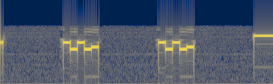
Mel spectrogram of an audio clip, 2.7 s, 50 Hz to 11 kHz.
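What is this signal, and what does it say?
Five-tone selective call (ZVEI), heard as quick runs of five tones, tones of about 70 ms. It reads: 85856 85856
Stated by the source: ZVEI five-tone selective call received on SDR, from the Feuerwehr Orlamünde (fire brigade) audio server.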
